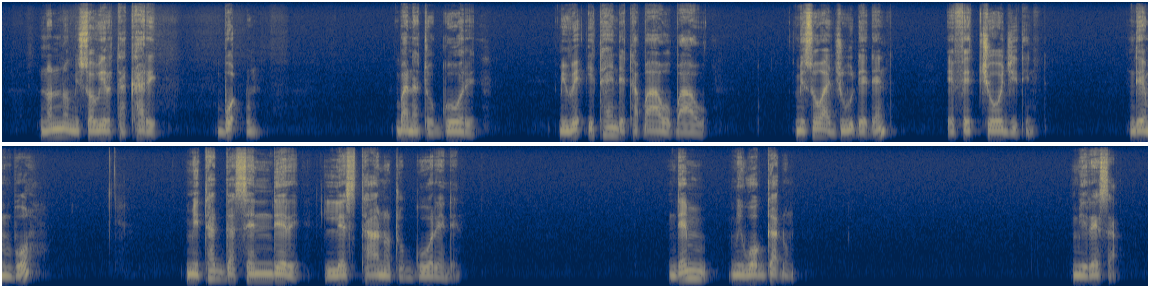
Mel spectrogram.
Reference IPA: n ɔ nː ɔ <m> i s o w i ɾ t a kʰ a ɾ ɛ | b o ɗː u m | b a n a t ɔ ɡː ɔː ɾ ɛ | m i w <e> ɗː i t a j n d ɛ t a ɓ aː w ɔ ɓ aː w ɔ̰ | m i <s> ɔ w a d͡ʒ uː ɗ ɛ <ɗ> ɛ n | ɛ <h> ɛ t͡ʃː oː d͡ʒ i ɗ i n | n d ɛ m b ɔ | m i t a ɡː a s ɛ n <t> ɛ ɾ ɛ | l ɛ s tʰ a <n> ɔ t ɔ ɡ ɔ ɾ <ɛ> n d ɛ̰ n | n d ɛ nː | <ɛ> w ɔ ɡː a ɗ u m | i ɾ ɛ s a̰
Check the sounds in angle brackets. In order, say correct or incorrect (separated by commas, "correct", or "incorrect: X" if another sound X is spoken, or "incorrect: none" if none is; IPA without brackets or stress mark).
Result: correct, correct, correct, correct, incorrect: f, incorrect: d, correct, correct, incorrect: i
